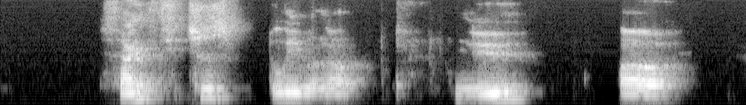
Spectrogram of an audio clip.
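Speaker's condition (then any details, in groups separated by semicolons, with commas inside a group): Cerebral palsy; very rigid body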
